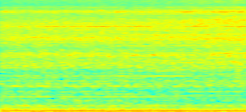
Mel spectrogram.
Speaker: Engine sounds good so far.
